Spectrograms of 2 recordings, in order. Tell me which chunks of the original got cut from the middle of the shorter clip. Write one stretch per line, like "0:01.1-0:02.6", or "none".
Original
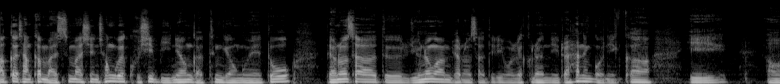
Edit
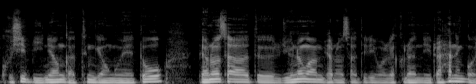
none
